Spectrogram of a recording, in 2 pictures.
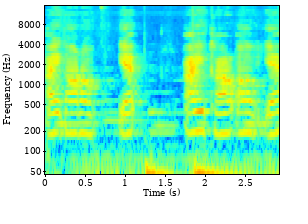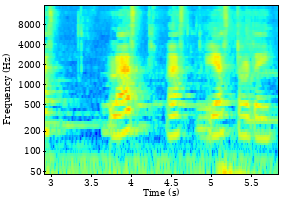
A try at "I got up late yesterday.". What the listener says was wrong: A가 A 소리에서 여기까지 L A가 lay 되고 T가 T 소리였는데 왜 자꾸 last가 돼? Last가 되게 late. I got up late yesterday.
